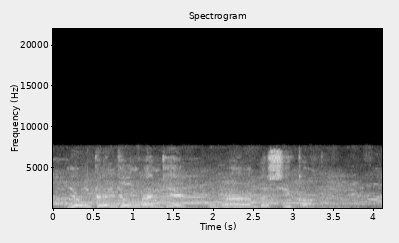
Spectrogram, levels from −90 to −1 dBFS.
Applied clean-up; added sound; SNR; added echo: none; Crowd; 2 dB; none.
